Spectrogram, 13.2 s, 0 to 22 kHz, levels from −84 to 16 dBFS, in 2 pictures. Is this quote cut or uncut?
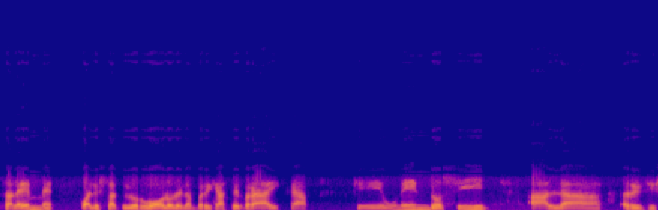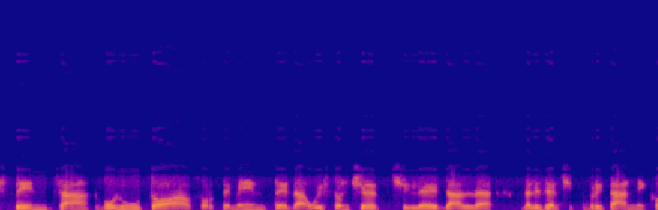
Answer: cut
